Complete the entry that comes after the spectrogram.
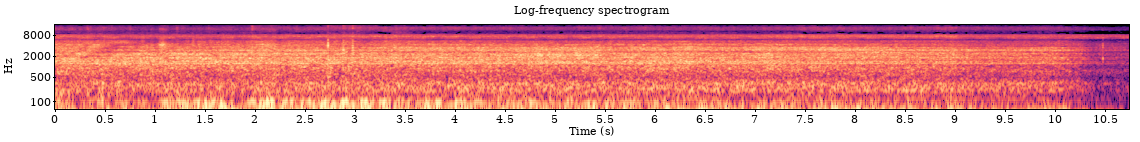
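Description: Freight cars of a train rolling along the rails, a steady low rumble of wheels on track that drops off abruptly near the end.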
